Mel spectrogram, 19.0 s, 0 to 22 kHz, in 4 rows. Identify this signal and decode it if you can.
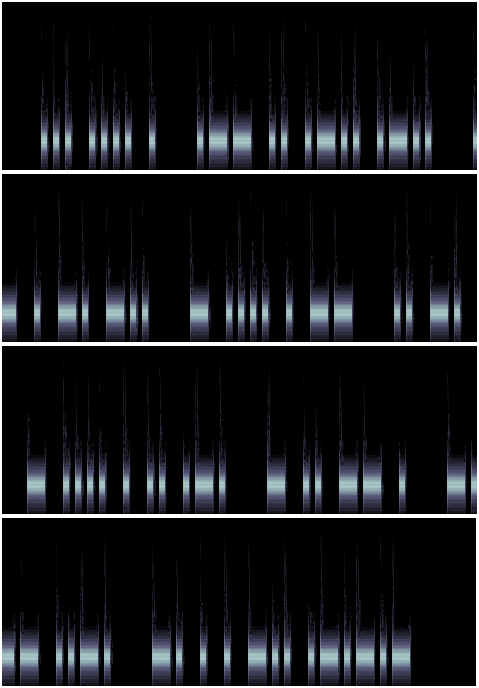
Morse code, heard as a keyed tone, about 20 wpm, 700 Hz. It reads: SHE WILL TEND THEM IN THEIR TIME OF NEED.
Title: Sentences from Top 1000 Words - Review Part 5 - 20wpm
